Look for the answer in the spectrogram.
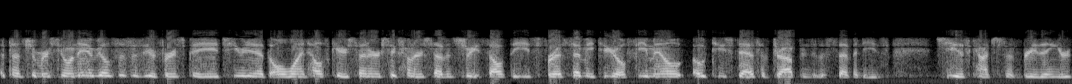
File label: Oelwein Ambulance, dispatch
